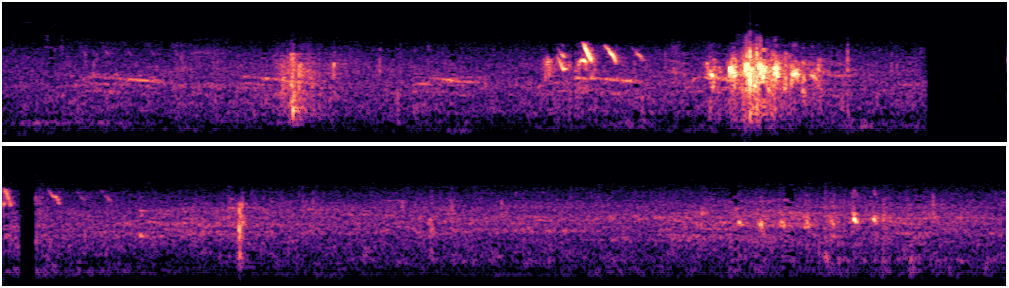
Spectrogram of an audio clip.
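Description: Wild birds at a feeder: short chirps and calls, with a loud flurry of wingbeats about four seconds in as birds land on the seed tray. The sound cuts out for a moment just after, then a few more chirps follow near the end.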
